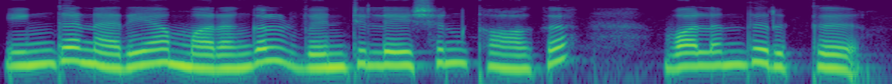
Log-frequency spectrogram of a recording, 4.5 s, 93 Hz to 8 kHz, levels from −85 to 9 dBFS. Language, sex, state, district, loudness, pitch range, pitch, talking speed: Tamil, female, Tamil Nadu, Nilgiris, -13 LUFS, 230-285 Hz, 255 Hz, 65 wpm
